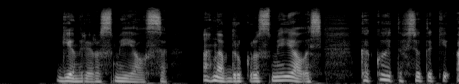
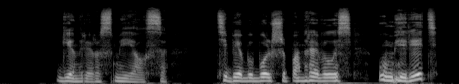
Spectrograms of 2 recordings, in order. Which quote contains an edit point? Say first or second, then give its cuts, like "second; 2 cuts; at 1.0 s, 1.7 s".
first; 1 cut; at 1.8 s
